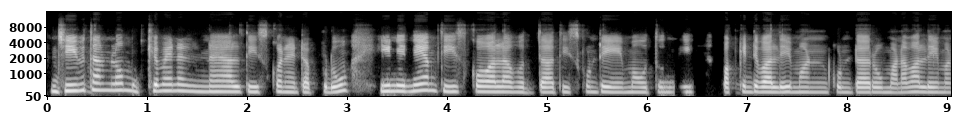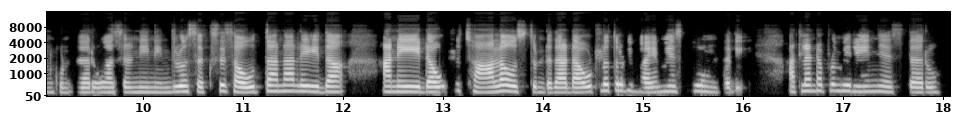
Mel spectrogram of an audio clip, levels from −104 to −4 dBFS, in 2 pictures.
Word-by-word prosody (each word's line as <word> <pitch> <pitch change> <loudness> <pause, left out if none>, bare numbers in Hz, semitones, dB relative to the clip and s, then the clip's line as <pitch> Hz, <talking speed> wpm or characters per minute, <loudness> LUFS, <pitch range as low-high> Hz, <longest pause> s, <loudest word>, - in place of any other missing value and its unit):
జీవితంలో 285 +2 +4
ముఖ్యమైన 265 +3 +1
నిర్ణయాలు 230 -1 +1
తీసుకునేటప్పుడు, 215 -1 -1 0.5
ఈ - - +7
నిర్ణయం 260 +4 +5
తీసుకోవాలా 225 -1 +2
వొద్దా? 205 +1 -1
తీసుకుంటే 220 +1 -4
ఏమవుతుంది? 210 +1 -6 0.4
పక్కింటి 215 +3 -1
వాళ్ళు 210 0 +4
ఏమనుకుంటారు? 205 -1 -3
మన 195 - -4
వాళ్ళు 215 -1 0
ఏమనుకుంటారు? 200 0 -6
అసలు 210 0 -6
నేనిందులో 210 +3 -1
సక్సెస్ 240 +4 -2
అవుతానా 245 +4 +1
లేదా? 230 -1 +3 0.5
అనే 230 0 +4 0.2
డౌట్లు 225 +5 0
చాలా 215 +4 +4
వస్తుంటది. 205 -2 -2
ఆ - - -3
డౌట్లతోటి 265 +6 0
భయమేస్తూ 225 +4 -2
ఉంటది. 205 - -7 0.5
అట్లాంటప్పుడు 260 +1 -2
మీరేం 235 -1 -2
జేస్తారు? 210 -2 -4
220 Hz, 105 wpm, -21 LUFS, 205-240 Hz, 0.5 s, ఈ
